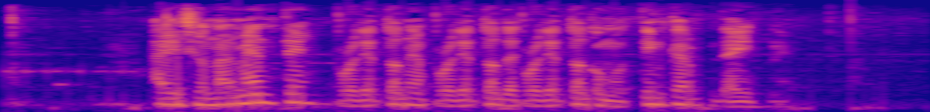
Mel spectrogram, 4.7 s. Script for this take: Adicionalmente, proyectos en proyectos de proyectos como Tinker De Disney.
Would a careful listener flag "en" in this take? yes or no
no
